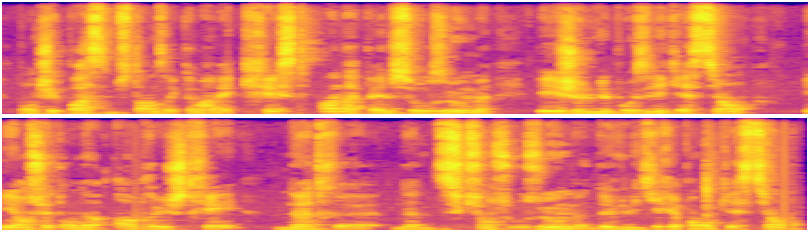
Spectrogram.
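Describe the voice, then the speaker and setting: Moderate pace and fairly even intonation from a man with a medium-pitched voice. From Quebec. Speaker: marketing agency owner. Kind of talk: case study presentation. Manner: hesitant with frequent fillers.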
